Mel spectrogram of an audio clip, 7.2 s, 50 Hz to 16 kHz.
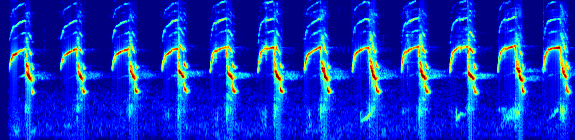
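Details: Golden eagle (Aquila chrysaetos) giving a steady series of twelve sharp, high yelping notes, each flicking upward and then sliding down, spaced about every 0.6 seconds against a clean, quiet background.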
